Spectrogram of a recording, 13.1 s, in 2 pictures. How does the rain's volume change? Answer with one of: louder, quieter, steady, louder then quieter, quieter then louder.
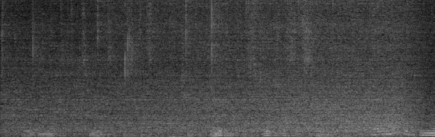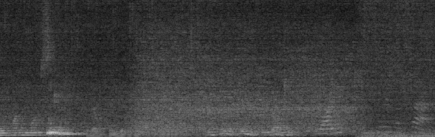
louder then quieter.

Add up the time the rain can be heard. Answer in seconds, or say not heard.
13 s.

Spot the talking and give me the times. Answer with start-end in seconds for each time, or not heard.
0.2-12.9.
